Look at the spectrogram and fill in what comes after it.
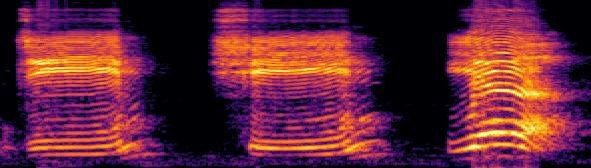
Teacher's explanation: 6 নম্বর মাখরাজ, জিহ্বার মধ্যখান তার বরাবর উপরের তালুর সঙ্গে লাগাইয়া জিম শিন ইয়া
